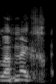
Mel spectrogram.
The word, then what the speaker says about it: Lamech: Lamech. It's Lamech.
